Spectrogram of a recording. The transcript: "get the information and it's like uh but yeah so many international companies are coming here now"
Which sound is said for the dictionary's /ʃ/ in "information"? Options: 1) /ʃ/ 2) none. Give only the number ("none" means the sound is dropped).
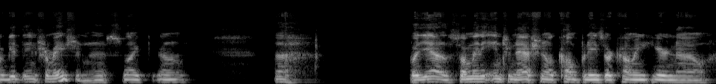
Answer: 2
